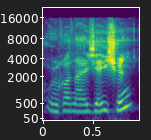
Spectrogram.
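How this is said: The middle vowel is a full 'eye' sound. "영국 애들은 요거를 I를 I 발음 다 살리는 거 좋아하거든"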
